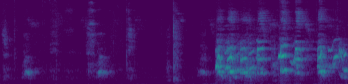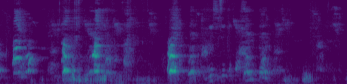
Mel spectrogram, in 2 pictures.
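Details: Eight-month-old Belgian Malinois puppy in its first guard-dog attack test, gripping and tearing a sandal from a handler's hand; faint sounds at first, then from about four seconds a dense run of rapid, harsh barking and growling bursts.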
